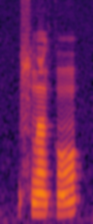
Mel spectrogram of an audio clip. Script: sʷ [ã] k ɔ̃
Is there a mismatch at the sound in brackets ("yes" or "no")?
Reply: no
